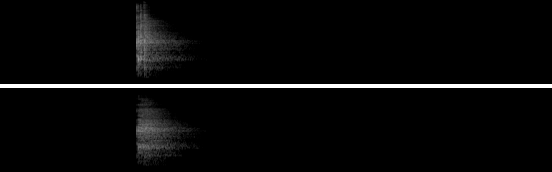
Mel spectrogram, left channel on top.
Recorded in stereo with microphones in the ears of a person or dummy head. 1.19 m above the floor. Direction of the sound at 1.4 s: 50° left (ahead or behind).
